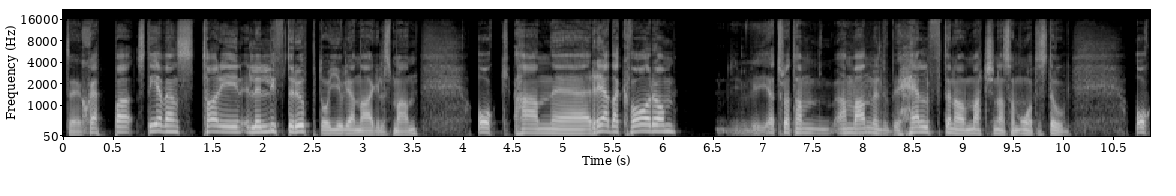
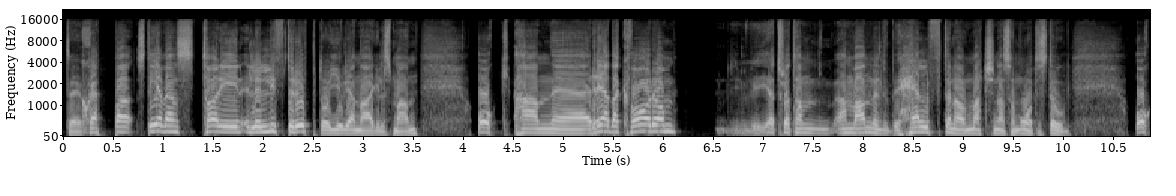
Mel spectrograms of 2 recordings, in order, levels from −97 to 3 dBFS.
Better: first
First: none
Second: distortion; slight; 10 dB below the speech

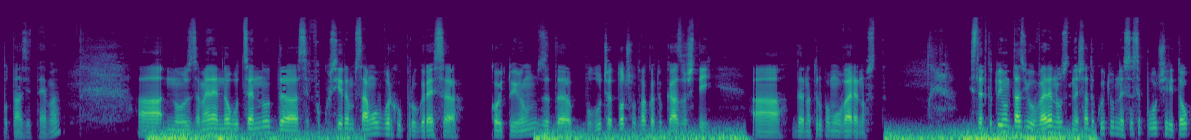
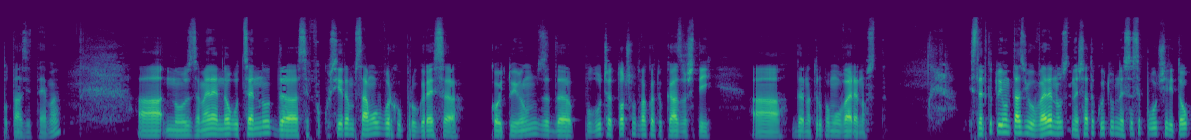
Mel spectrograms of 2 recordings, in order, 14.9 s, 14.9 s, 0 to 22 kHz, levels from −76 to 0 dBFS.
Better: second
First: low rumble; faint; from 2 to 4.5 s, from 6.5 to 9.5 s and from 11 to 14 s; 20 dB below the speech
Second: none

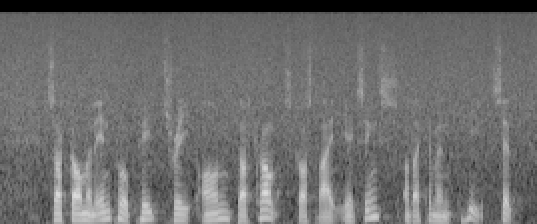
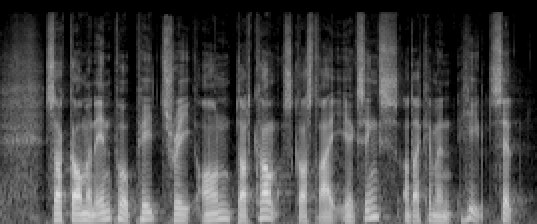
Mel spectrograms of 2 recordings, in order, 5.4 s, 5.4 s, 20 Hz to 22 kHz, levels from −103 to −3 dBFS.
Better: second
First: hiss; loud; throughout; 8 dB below the speech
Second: none

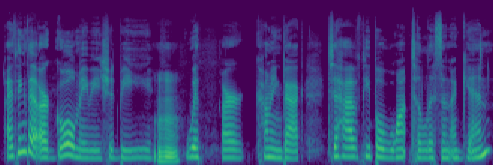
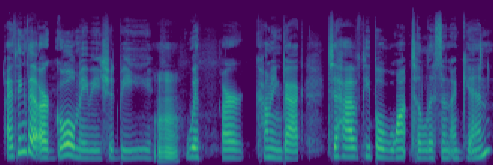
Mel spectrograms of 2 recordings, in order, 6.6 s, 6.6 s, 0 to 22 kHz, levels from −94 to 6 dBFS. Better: first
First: none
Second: thin; very; fading below 550 Hz

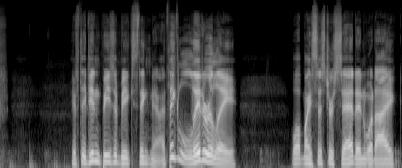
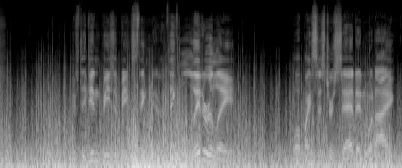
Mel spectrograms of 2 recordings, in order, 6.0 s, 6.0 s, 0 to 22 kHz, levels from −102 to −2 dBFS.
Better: first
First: none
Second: wind noise on the microphone; heavy; 2 dB below the speech

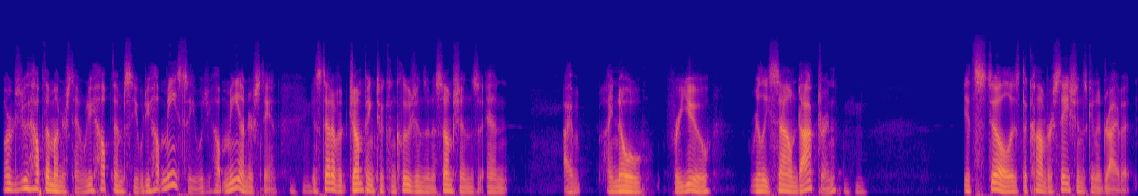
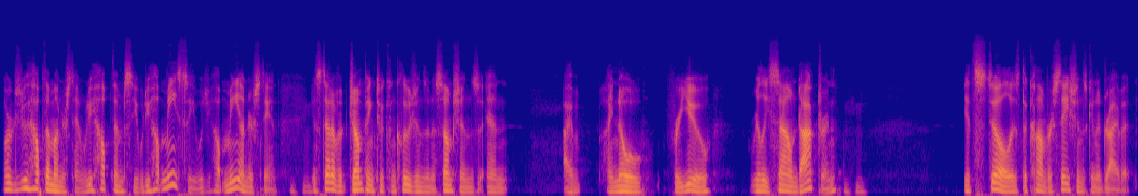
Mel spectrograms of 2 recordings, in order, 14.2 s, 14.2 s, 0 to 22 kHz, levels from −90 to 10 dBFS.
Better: neither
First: muffled; very; fading above 3.5 kHz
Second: muffled; very; fading above 3.5 kHz

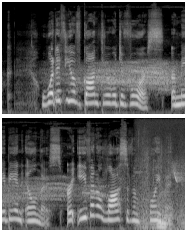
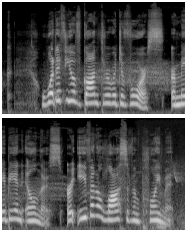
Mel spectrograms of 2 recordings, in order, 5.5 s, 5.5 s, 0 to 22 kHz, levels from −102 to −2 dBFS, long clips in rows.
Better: second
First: animal sounds; loud; from 1 s on; 9 dB below the speech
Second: animal sounds; faint; from 1 s on; 25 dB below the speech

